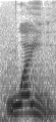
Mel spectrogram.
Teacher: Jadi bacanya itu ringan ya, langsung ke ya matinya tanpa dipanjangkan, tanpa didengungkan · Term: mad lain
